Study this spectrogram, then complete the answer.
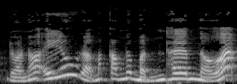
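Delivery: ordinary delivery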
